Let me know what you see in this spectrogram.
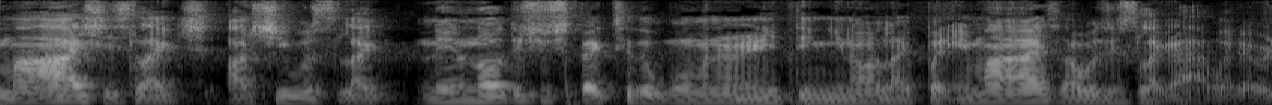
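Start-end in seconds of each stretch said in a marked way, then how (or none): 5.9-6.4 very low, soft brush-off; couldn't-care-less, pitched way down; dismissive. Retold or imitated. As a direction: shrug it off quietly. Brushing her off as unimportant.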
